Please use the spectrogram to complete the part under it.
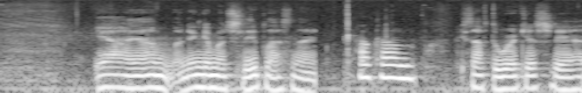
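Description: A young man talks casually, close by.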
